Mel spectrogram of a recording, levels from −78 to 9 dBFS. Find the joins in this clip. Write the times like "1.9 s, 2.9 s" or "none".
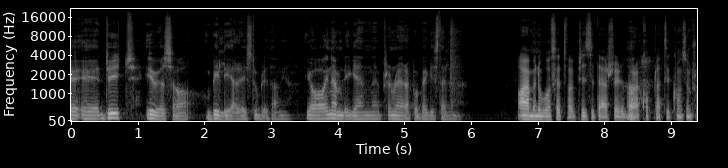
none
